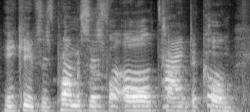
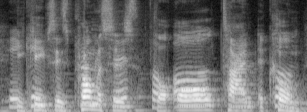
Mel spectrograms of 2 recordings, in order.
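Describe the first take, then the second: First: It is said at a faster pace. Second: It is said at a slower pace.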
